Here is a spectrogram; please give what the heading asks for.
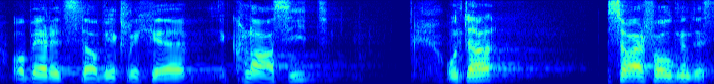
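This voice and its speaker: A man's voice: on the high side, a little mellow, long reverb tail. A man preaching a sermon as pastor, speaking in an earnest, conversational way and addressing listeners directly.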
